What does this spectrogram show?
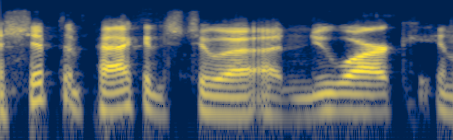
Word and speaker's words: Newark: I was like hey you got a newark new arc as well and he's like well we pronounce it Newark that's what you say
